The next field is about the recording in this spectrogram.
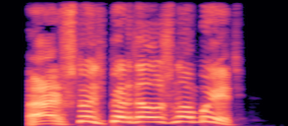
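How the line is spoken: Shouted from a crowd. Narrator (Russian): выкрикнул кто-то из толпы

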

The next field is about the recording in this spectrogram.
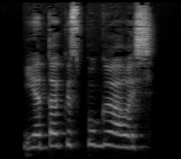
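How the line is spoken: Sobbing. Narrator (Russian): всхлипывает Надя

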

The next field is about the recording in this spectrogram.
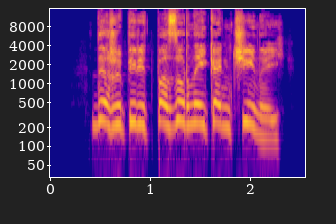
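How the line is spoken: Loud laughter. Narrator (Russian): Сехмет начинает смеяться на весь зал

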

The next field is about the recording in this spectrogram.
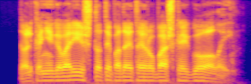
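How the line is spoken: Amused snort. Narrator (Russian): хмыкнул Эдуард

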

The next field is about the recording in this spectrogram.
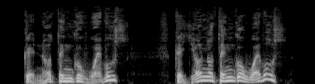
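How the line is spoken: Shouted. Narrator (Spanish): gritó

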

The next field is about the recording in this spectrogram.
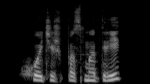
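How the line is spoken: Knowing snort. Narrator (Russian): понимающе хмыкнул он

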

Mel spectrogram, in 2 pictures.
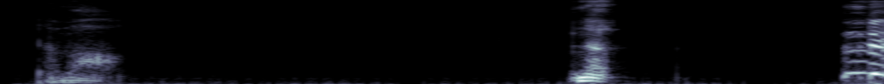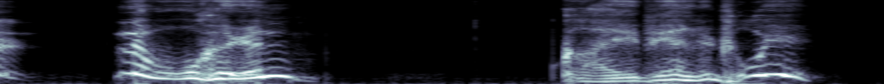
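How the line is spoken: Hoarse. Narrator (Chinese): 蝴蝶花哑声说

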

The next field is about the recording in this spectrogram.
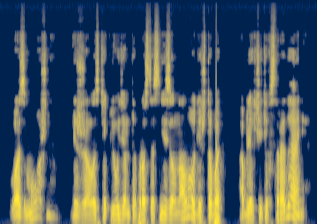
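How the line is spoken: Muttered. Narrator (Russian): пробормотал я

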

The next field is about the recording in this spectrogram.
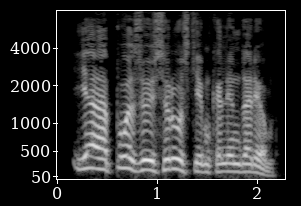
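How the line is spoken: Irritable snap. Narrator (Russian): огрызнулся Курт

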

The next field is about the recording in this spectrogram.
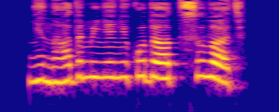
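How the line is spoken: Pleading. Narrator (Russian): взмолилась она

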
